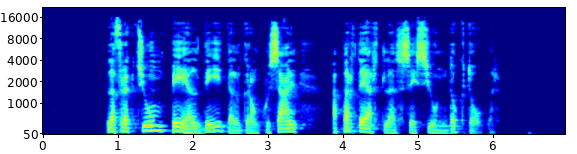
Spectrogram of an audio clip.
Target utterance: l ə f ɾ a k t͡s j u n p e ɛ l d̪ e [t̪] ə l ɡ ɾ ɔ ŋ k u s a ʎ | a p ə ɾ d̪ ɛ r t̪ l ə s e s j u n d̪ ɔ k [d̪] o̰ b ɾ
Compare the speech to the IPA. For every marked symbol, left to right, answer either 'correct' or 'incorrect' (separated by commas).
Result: incorrect, incorrect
